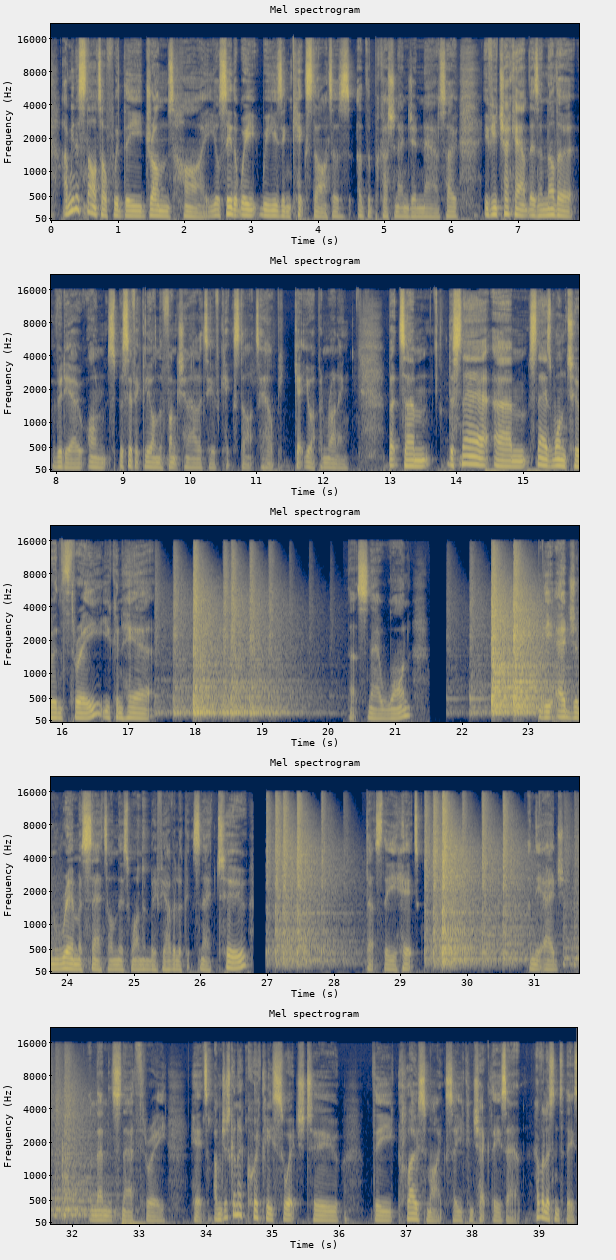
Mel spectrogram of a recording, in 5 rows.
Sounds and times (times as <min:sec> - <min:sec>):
Speech: 0:00.1 - 0:12.4, 0:13.0 - 0:17.4, 0:20.3 - 0:21.3, 0:23.2 - 0:26.8, 0:28.5 - 0:29.4, 0:30.9 - 0:39.5.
